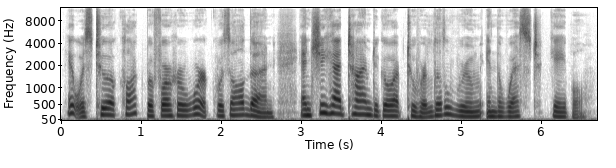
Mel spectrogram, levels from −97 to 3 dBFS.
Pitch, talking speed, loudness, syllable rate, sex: 165 Hz, 225 wpm, -17 LUFS, 4.9 syllables/s, female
